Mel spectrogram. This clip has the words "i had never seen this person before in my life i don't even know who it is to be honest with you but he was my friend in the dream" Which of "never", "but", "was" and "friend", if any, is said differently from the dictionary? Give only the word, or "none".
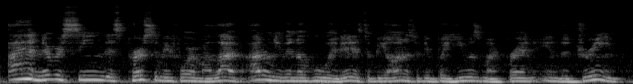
none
